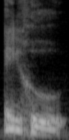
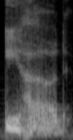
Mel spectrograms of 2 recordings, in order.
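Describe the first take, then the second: First: The name is said with Hebrew pronunciation. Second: The name is said with English pronunciation. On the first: "but it is Ehud in the Hebrew tongue" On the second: "as we would pronounce it in English"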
